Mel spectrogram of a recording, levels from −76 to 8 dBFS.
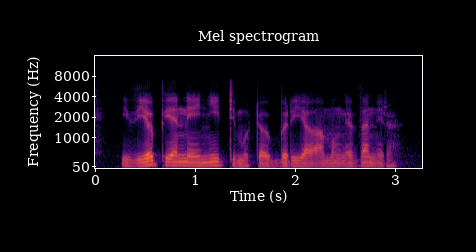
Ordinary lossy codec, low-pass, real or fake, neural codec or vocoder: none; 7.2 kHz; fake; codec, 16 kHz, 0.3 kbps, FocalCodec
